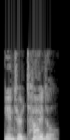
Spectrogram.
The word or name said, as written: intertidal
